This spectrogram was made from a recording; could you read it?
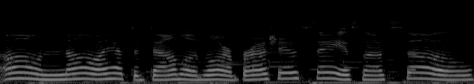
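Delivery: sarcastic, fake mock dismay. Facing having to download more brushes, sarcastic mock dismay. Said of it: "I say that sarcastically".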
